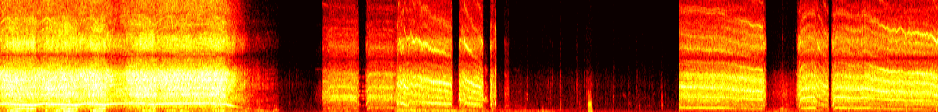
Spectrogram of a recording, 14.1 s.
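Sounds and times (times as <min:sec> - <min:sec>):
power grinder winding down: 0:00.0 - 0:03.6
electric drill boring into metal: 0:00.0 - 0:03.7, 0:11.0 - 0:14.0.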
